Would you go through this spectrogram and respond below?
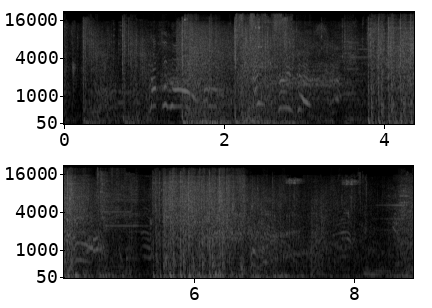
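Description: Pistol gunfire in a multiplayer shooter video game, fired as loud bursts of sharp shots in several clusters amid chaotic game sounds, with people talking over it.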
